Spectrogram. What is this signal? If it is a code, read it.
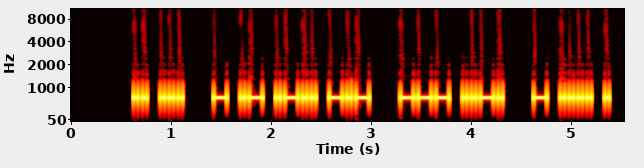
Morse code, heard as a keyed tone, about 28 wpm, 700 Hz. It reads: IS TALK OF THE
